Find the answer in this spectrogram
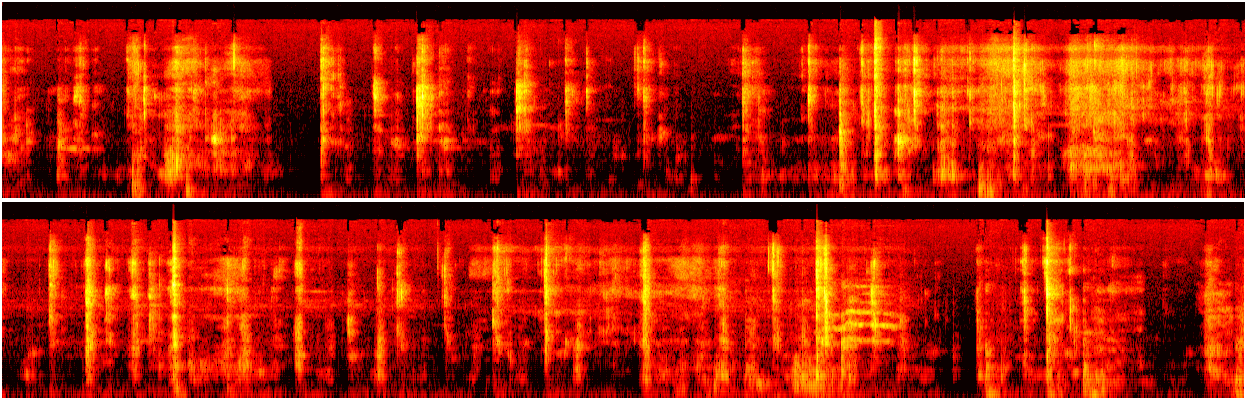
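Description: Close-up eating sounds of mutton curry and rice eaten by hand: wet chewing and lip smacking, with many short sharp clicks.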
